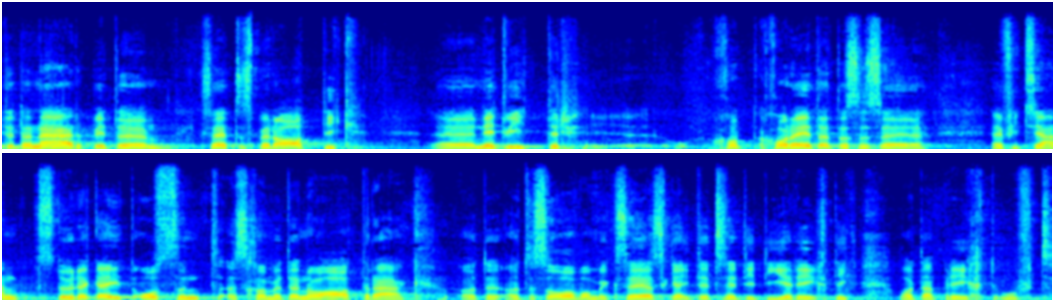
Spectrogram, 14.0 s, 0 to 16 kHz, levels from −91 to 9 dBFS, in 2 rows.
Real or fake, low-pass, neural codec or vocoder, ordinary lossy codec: fake; 14.4 kHz; vocoder, 44.1 kHz, 128 mel bands every 512 samples, BigVGAN v2; AAC, 64 kbps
